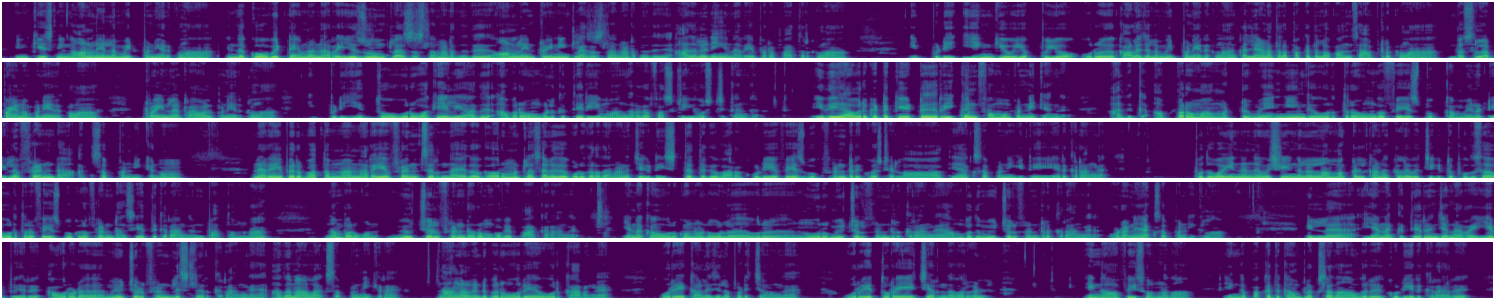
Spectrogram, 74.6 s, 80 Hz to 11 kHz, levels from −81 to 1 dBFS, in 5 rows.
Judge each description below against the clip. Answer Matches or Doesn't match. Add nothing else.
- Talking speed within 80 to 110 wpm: Doesn't match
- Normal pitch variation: Matches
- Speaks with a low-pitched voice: Matches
